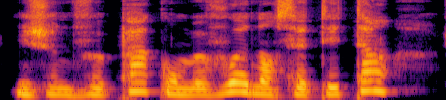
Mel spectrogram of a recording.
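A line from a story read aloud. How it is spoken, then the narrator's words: Whispering. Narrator (French): chuchotait une autre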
